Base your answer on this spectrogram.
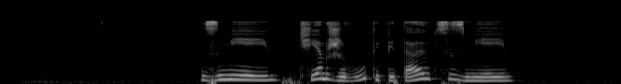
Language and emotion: Russian, neutral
